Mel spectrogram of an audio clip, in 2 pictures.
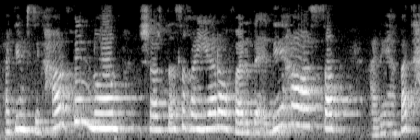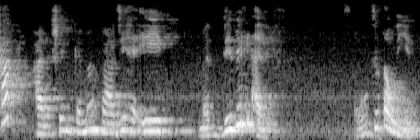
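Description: A woman with an Egyptian Arabic accent teaching children to read, stretching out syllables slowly and quizzing them with questions. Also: a little high, a little mellow, a little hiss or hum. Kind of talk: children's phonics lesson. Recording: echoey hall, slightly dull sound.

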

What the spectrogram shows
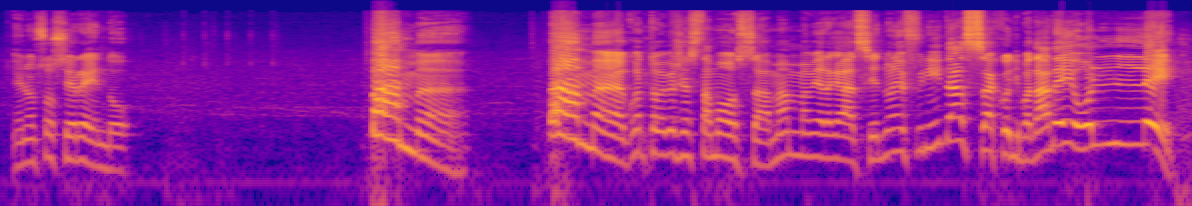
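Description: A man doing excited let's-play commentary on a wrestling game, shouting move names and swearing freely. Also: sits high, a little slow, pauses often. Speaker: gaming YouTuber.

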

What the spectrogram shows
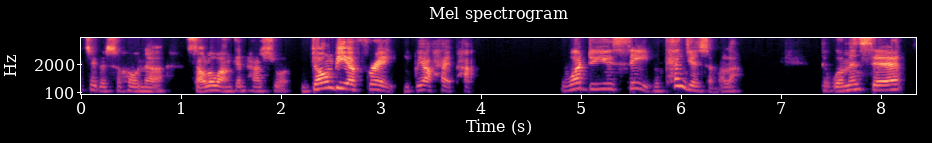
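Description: A woman teaching a Bible lesson, reading English verses slowly and explaining them in Mandarin, verse by verse. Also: mid-range voice, fairly bright tone, dry recording.

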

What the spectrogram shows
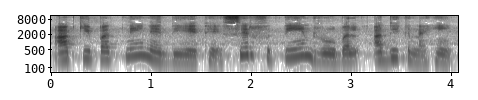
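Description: A meek young governess who speaks in a soft, hesitant voice, as a woman teacher reads her lines. Her words come very slowly. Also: mid-range voice, very animated, slight background noise. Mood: timid.

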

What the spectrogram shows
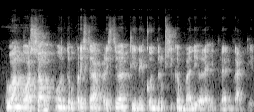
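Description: An older man talks through his filmmaking methods in a measured, explanatory way, his voice sitting in the middle of the range. He slips into quoted lines now and then, and the recording carries a roomy echo. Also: mid-range voice. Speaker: film director, guest. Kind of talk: reflective interview answers.

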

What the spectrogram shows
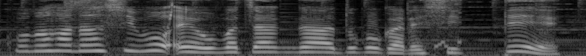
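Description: A woman with a fairly high voice chats playfully through a game playthrough. Faint music plays behind her. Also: animated, fairly quick, darkish tone. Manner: chatty, playful. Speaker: game streamer. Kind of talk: let's-play commentary.

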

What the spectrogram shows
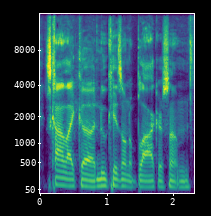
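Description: A man's voice: deep voice, fairly even intonation, quick pace, darkish tone. A man co-hosting a podcast, teasing and laughing through playful banter. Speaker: podcast co-host. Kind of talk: casual banter.

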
